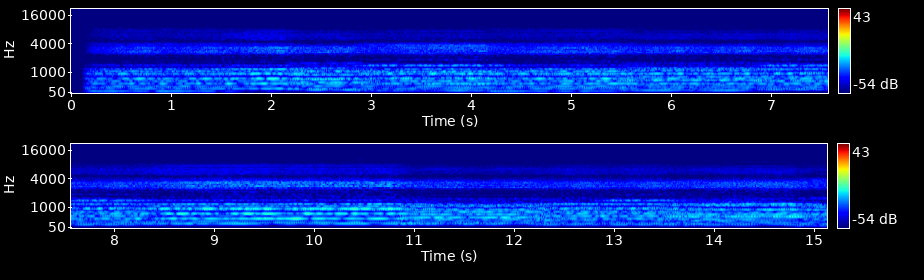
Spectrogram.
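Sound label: Who is on the Lords side bass, choir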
